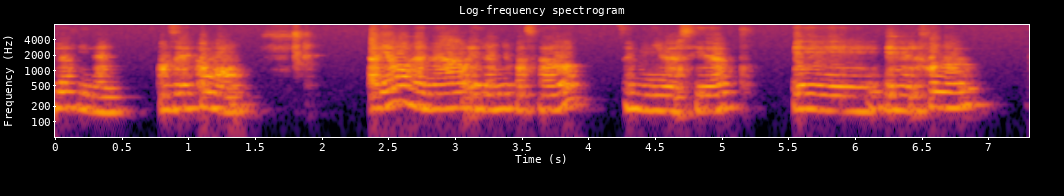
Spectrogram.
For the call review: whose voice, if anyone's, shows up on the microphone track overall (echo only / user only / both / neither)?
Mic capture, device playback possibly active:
echo only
